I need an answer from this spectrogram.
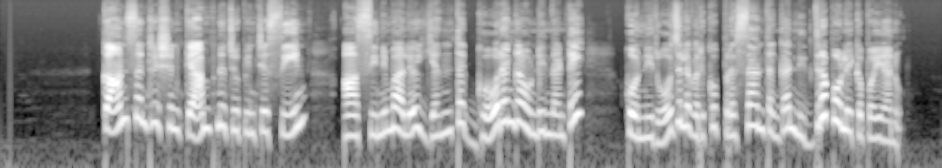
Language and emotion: Telugu, disgusted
